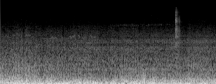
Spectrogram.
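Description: Motorcycle riding noise on an action camera's microphone: a steady, loud low rumble of wind and road, with a brief faint hiss near the end.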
